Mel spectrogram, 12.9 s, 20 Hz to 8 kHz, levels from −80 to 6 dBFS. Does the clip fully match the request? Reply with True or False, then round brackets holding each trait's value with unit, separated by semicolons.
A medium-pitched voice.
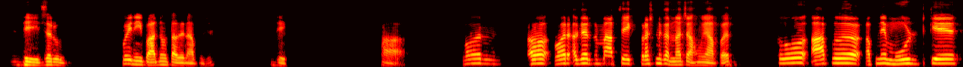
True (180 Hz)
